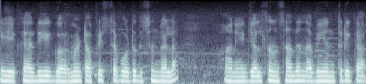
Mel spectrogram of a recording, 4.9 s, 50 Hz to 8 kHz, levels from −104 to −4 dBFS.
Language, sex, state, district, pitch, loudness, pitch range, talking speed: Marathi, male, Maharashtra, Nagpur, 125 Hz, -14 LUFS, 125-130 Hz, 135 wpm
